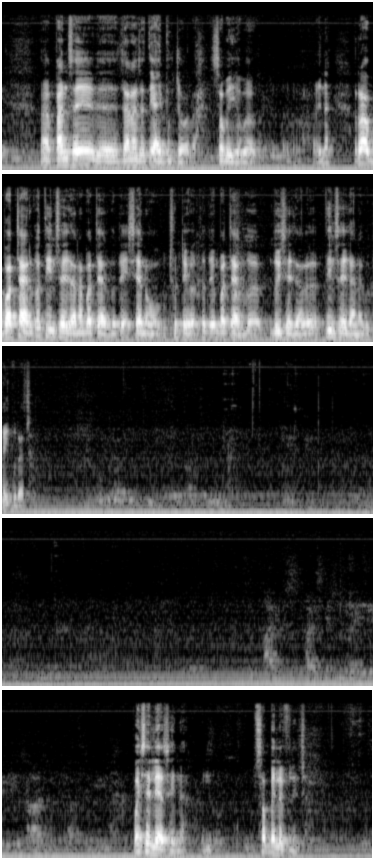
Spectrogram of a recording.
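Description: A middle-aged man speaks calmly into microphones, with pauses.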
